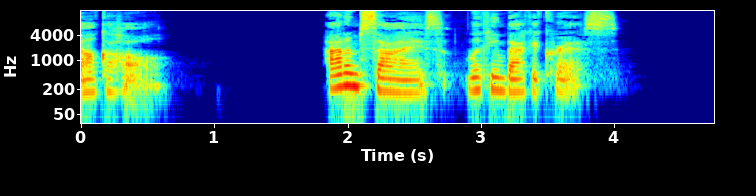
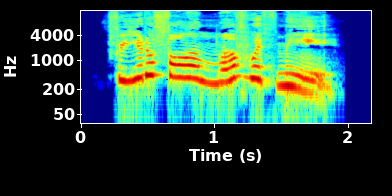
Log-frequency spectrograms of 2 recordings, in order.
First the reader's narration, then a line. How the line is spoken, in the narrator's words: Adam shouts back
